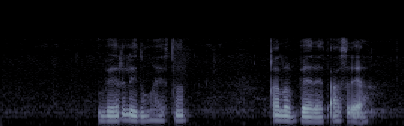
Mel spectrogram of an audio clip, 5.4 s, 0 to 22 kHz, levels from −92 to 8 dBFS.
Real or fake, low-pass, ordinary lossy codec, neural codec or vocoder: real; 7.2 kHz; none; none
